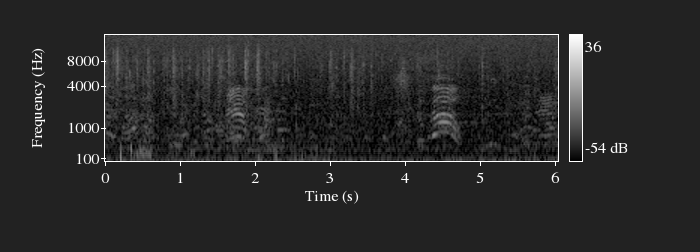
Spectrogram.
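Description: Distant shouts from soccer players and coaches on the field: two long calls, one about two seconds in and one after four seconds, with a few faint knocks near the start.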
